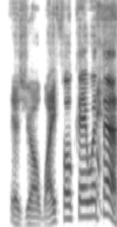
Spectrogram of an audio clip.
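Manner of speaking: put-on New Jersey accent, low pitch. Retelling Maddie's reply to a dinner invitation, Maddie's New Jersey voice. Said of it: "in her New Jersey voice".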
